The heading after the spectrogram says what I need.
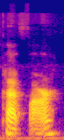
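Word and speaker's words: PEPFAR: rely on per PF program for medications it's pronounced pepar is it an acronym uh yes acronyms don't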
